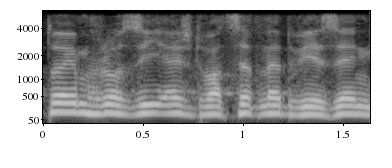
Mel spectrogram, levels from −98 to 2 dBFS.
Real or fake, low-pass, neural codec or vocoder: fake; 5.4 kHz; codec, 16 kHz in and 24 kHz out, 1 kbps, XY-Tokenizer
